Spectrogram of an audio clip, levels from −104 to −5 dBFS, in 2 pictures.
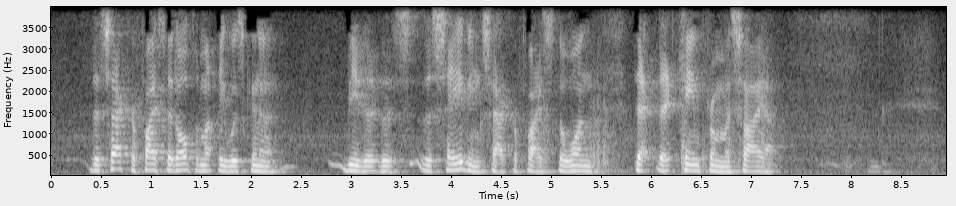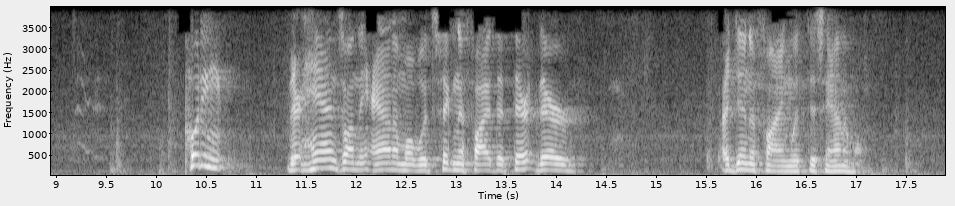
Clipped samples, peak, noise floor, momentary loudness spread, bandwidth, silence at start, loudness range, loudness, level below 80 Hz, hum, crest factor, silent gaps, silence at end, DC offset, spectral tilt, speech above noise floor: under 0.1%; 0 dBFS; -45 dBFS; 9 LU; 4 kHz; 0.35 s; 7 LU; -19 LUFS; -48 dBFS; none; 20 dB; none; 0.25 s; under 0.1%; -11 dB/octave; 27 dB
